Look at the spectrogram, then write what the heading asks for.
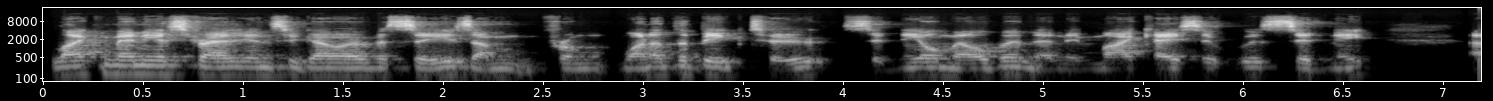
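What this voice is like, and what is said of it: Australian accent. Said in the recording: “that's an Australian accent ... this is an Australian accent. I luckily have not lost it.”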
